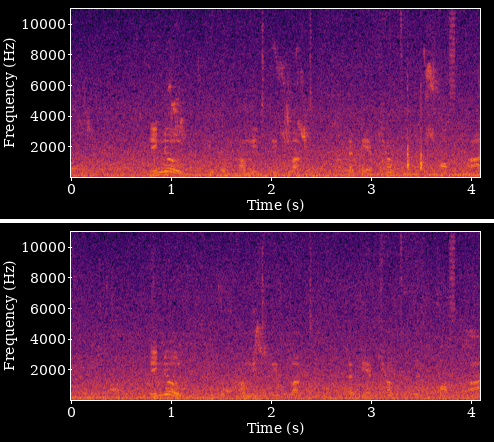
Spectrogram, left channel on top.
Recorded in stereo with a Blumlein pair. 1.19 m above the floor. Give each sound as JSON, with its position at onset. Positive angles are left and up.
{"t": 0.8, "sound": "a man speaking", "azimuth_deg": 5}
